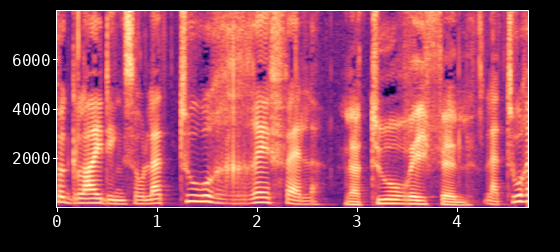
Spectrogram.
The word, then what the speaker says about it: Eiffel: So Eiffel. Eiffel. So there's no E sound. It's not E, it's E. Eiffel.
